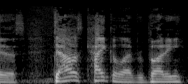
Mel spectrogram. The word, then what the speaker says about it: Keuchel: It's taken me 15 episodes to learn that Dallas Keuchel's name is pronounced Dallas Keuchel, but I'm going to agree and pick him as the AL Cy Young.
